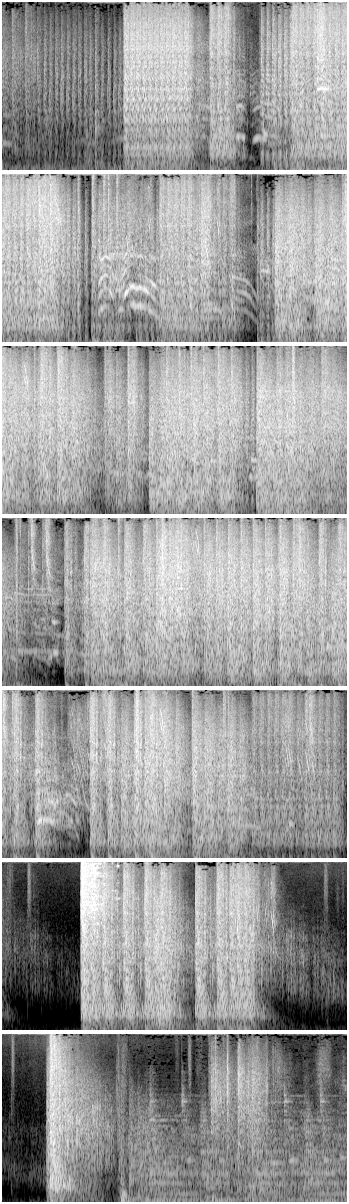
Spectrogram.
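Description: Film gunfire: long stretches of rapid shots beginning about a second and a half in and running for some twenty seconds with brief breaks, then a short pause and two more loud bursts near the end.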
